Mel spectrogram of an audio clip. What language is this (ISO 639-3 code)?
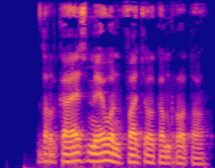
cat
